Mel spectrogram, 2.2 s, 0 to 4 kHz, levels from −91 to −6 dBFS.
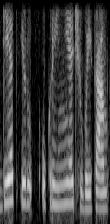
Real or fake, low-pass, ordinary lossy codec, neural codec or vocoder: real; 3.6 kHz; Opus, 16 kbps; none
